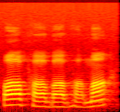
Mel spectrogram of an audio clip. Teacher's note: द्वयोष्ठ का मतलब होता है दोनों ओठ। जब दोनों ओठ आपस में मिलते हैं और वर्ण का उच्चारण होता है तो उसे हम द्वयोष्ठ या ओष्ठ के नाम से जानते हैं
